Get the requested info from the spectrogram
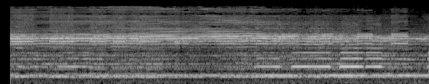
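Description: Several car horns of different pitches blaring together without a break, a vehicle caravan honking in protest. About halfway through, one horn adds repeated short toots over the held blare.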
